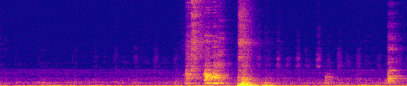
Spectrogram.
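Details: Azuki, a pet Shiba Inu, breathing in a few short, breathy, broadband bursts around the middle, one louder huff, then softer puffs near the end, over a steady low indoor rumble.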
